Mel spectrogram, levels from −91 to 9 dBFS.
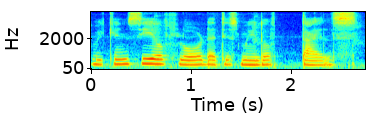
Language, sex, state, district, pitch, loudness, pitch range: English, female, Assam, Kamrup Metropolitan, 185 Hz, -16 LUFS, 180-205 Hz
